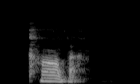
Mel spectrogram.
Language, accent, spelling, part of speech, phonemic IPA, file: English, Southern England, calver, noun, /ˈkɑːvə/, LL-Q1860 (eng)-calver.wav
- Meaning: A cow that produces young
